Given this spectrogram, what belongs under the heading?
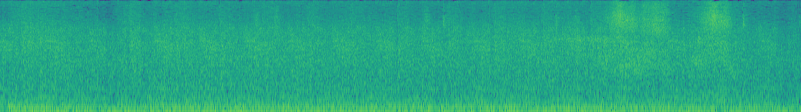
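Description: Grenade blasts in the Factorio video game, a dense, continuous rumble of overlapping explosions holding steady and loud throughout with no clear gaps.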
